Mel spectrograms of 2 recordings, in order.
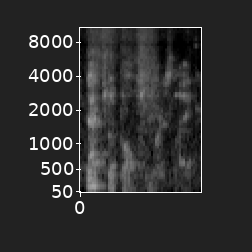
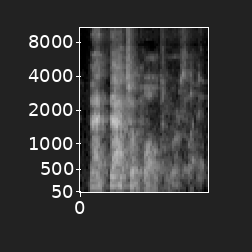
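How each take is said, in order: First: Whispered aside. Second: Said in the usual way. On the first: Real, not acted. Repeated as a soft aside.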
